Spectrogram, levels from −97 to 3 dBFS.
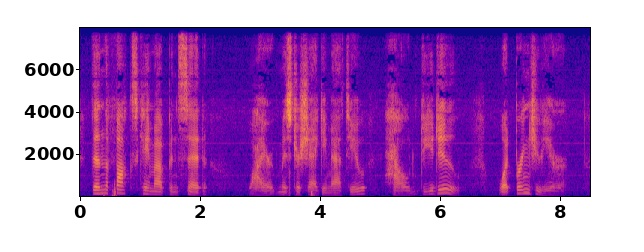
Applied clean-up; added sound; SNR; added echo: none; none; none; none.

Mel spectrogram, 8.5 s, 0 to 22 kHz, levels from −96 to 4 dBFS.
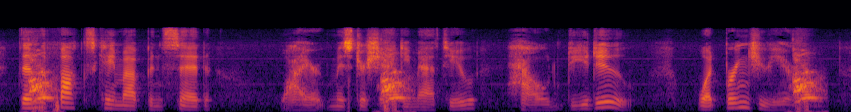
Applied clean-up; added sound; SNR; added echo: none; Dog; -2 dB; none.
